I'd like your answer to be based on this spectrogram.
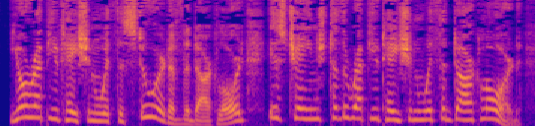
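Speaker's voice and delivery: brisk high-pitched proclamation; game system announcement. Acted. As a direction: rattle off the notification on a high, level pitch.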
